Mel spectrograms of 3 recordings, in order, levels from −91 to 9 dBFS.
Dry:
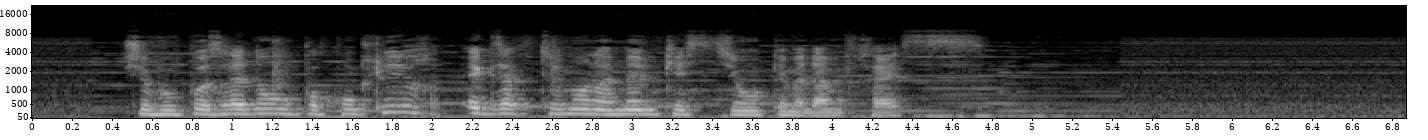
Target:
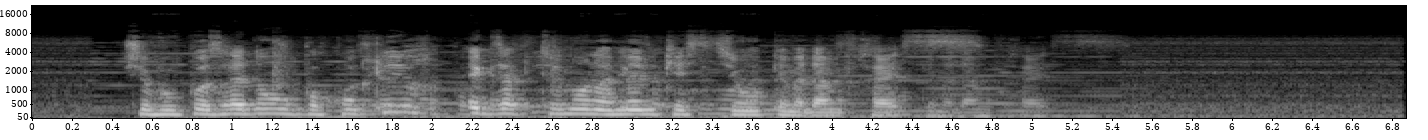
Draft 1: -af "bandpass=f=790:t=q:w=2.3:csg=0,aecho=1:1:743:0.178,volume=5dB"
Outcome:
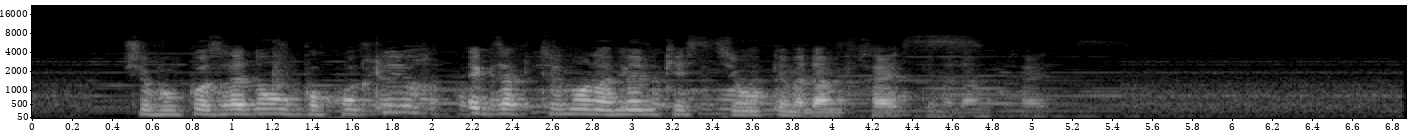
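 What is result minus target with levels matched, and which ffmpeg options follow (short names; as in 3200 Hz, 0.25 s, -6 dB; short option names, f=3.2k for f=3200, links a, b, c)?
1000 Hz band +7.0 dB
-af "aecho=1:1:743:0.178,volume=5dB"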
